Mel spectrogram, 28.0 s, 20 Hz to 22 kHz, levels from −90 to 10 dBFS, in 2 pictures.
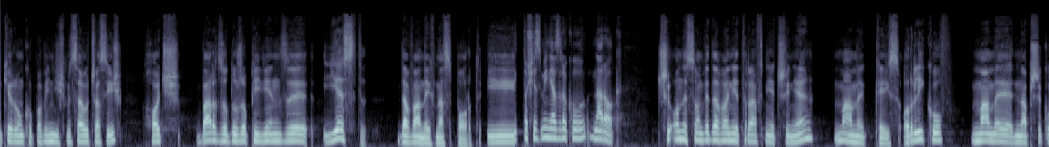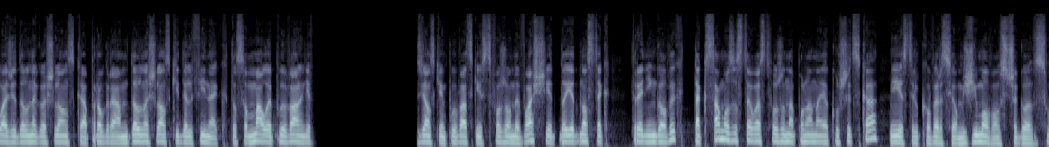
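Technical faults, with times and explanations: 6.86–8.50 s, section at the wrong speed: right after "jest dawanych na sport" the speech runs 1.37 times too fast and about five semitones high, likely from playback fitted to the wrong clock. Pitch and pace rise together, unlike a pitch-only glitch that leaves timing intact.
18.13–19.57 s, long network dropout: after "są małe pływalnie" a brief fading fill gives way to about 1.37 s of silence, likely because packets never arrived. Speech resumes with 1.42 s skipped, so unlike a stall, nothing is delayed and the lost part never returns.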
